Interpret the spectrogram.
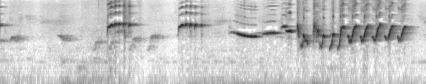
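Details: White-rumped shama song used as a master recording to excite a silent bird into singing: separate high whistled notes, a sliding whistle, then a fast run of rising-falling trilled phrases near the end, in a quiet background.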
